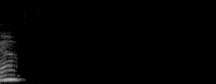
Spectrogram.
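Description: The end of a spoken word, then a single faint mouse click near half a second in, followed by dead digital silence.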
